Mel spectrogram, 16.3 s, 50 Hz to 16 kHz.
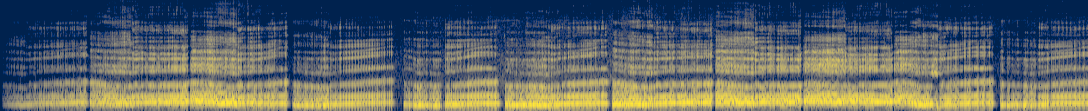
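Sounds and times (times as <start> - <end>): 
howler monkey: 0.0 - 16.3.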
